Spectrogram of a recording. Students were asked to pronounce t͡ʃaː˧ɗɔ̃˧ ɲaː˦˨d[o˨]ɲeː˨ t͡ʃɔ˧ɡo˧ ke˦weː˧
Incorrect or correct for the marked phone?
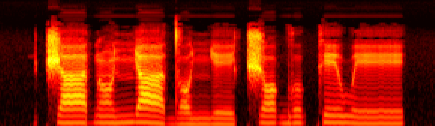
incorrect: ɔ˨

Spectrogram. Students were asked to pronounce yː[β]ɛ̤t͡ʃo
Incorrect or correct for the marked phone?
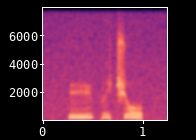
incorrect: p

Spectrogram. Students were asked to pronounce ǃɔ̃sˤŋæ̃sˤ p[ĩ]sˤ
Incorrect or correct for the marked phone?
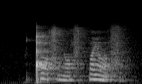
correct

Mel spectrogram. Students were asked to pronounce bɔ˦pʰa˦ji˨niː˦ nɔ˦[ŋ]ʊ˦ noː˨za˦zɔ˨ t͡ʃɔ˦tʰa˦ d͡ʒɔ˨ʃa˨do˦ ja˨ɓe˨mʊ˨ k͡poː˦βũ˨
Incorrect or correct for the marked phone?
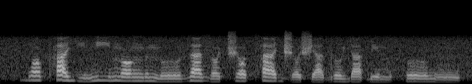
correct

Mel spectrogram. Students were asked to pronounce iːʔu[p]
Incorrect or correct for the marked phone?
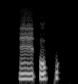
correct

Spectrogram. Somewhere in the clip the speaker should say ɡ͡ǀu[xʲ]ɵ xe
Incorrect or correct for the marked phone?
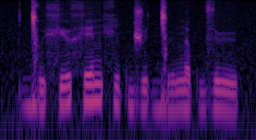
correct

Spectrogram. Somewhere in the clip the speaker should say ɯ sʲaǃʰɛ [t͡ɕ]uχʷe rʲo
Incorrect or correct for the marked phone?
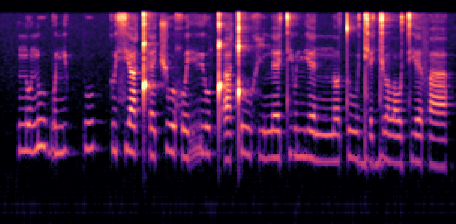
incorrect: t͡ʃ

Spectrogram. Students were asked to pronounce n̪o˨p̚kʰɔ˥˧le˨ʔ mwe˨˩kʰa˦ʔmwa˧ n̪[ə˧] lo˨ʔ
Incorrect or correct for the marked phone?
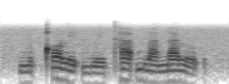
incorrect: a˧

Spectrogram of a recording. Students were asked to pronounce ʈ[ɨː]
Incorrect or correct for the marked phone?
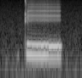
incorrect: eː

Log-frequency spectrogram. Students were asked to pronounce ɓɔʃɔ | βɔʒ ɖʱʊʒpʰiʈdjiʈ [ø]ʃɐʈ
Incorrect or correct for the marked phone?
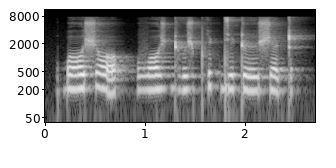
correct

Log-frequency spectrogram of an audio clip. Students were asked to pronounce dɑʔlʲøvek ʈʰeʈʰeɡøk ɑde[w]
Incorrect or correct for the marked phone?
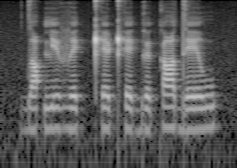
correct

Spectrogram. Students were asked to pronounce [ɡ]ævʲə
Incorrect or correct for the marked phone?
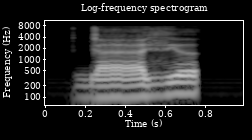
correct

